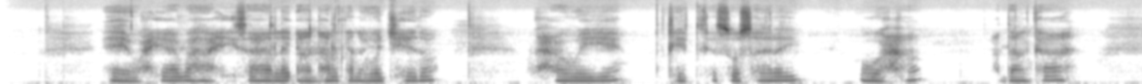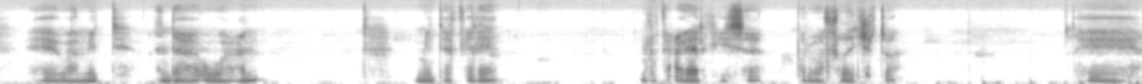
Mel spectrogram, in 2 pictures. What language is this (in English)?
Somali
